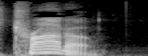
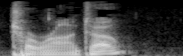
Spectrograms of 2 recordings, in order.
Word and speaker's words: Toronto: You go to Milwaukee, and it's Milwaukee. It's not Milwaukee. And similarly, here, it's Toronto. It's not Toronto.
